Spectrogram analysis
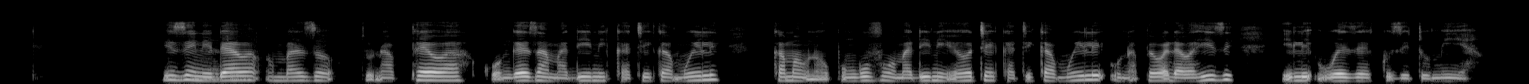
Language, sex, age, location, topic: Swahili, female, 25-35, Kisumu, health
